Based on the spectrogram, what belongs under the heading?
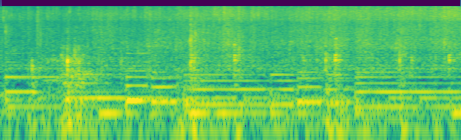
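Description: Coarsely ground soaked dal and chopped onions sizzling in oil in a non-stick pan while being stirred and sautéed with a spatula, with a few short scrapes of the spatula against the pan.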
